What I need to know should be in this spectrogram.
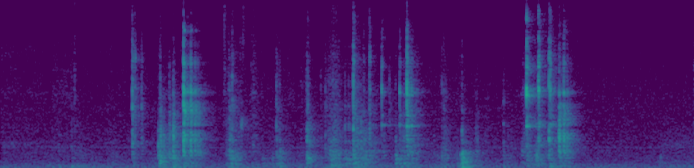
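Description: Hands handle a plastic model with light clicks and knocks.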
